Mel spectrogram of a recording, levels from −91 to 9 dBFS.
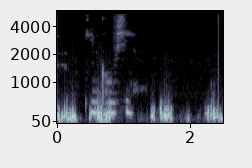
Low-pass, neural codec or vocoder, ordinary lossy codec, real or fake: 5.4 kHz; none; AAC, 32 kbps; real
